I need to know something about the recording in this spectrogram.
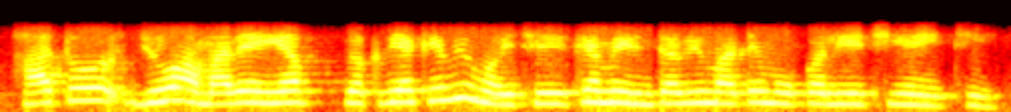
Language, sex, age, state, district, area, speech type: Gujarati, female, 18-30, Gujarat, Mehsana, rural, conversation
